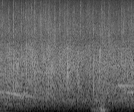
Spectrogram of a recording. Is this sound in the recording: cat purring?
no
